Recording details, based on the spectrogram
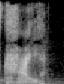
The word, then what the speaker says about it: Kay: the way it's pronounced is Kai.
